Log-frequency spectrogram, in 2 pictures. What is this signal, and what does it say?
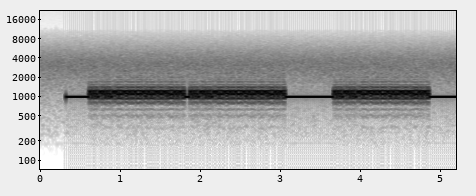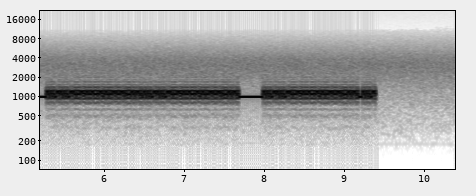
300-baud modem data (V.21 tones), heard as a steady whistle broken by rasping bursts, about 300 baud, 200 Hz shift.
